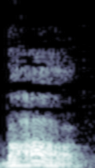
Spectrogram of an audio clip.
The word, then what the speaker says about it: Baal: In the Hebrew, that word is pronounced Baal.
